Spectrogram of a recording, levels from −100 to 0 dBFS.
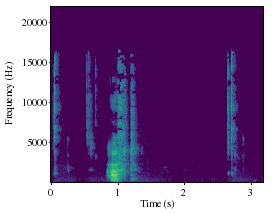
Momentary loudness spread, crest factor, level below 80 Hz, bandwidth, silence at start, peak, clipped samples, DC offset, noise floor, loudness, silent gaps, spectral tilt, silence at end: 20 LU; 28 dB; -84 dBFS; 16.5 kHz; 0.85 s; -6 dBFS; under 0.1%; under 0.1%; -62 dBFS; -26 LUFS; none; -2 dB/octave; 1.9 s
